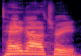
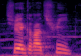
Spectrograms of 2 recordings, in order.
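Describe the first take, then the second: First: Tu and es merge into one syllable. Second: Tu and es are said as separate syllables.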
